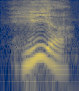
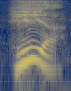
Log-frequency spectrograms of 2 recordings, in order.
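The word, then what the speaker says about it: هي: Kemudian yang ini ini dibaca hiya ya tidak dibaca yang lain pasti dibaca hiya.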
